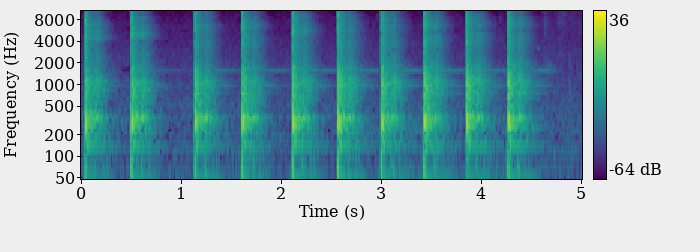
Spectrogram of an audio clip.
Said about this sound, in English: you need a hammer to actually get it in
